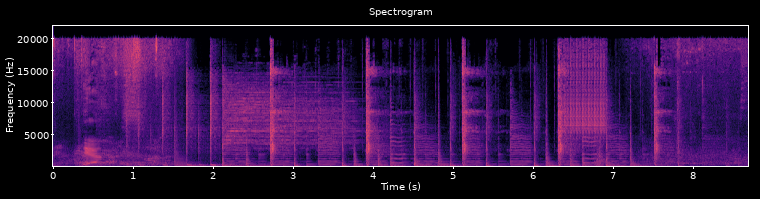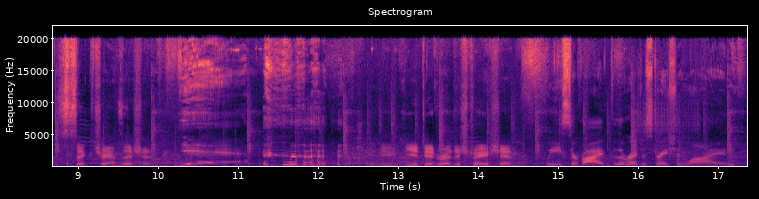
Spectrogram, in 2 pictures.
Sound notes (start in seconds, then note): 11.1 laughs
